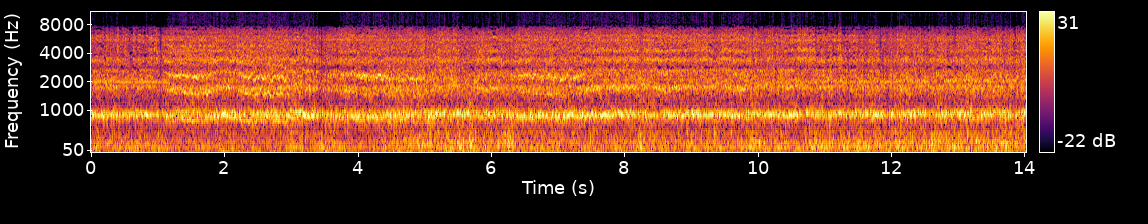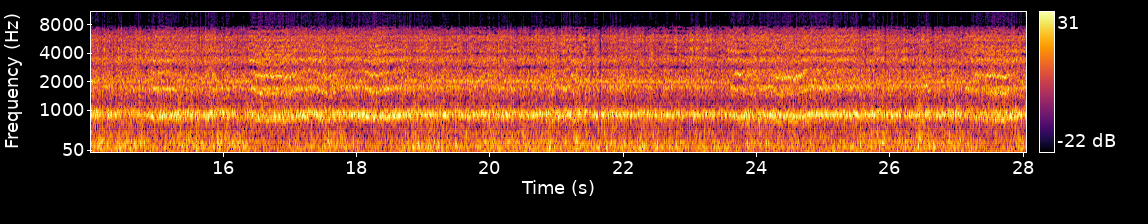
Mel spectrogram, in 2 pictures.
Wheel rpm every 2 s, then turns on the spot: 230, 220, 220, 220, 230, 240, 240, 230, 220, 230, 230, 230, 230, 220.
none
